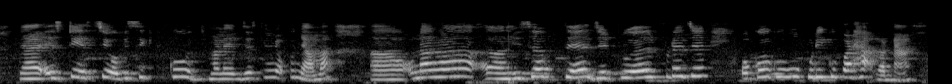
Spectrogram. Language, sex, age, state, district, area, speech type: Santali, female, 18-30, West Bengal, Malda, rural, spontaneous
